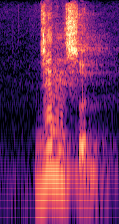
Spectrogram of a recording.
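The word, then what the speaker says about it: جنس: Jinsun, jins. Pakai jins nggak Pak? Itu beda lagi ya. Jins itu bacanya ya. Kalau ini jinsun, jim nun sin.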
